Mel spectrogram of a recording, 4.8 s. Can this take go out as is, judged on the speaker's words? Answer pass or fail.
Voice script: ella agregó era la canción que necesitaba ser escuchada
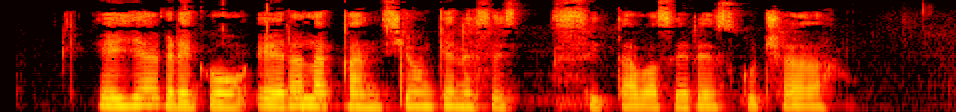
pass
